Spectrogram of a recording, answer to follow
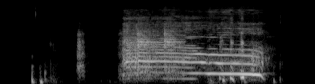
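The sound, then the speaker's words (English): A voice imitates the metallic scream of a man in a suit of armor dying in agony as his helmet is crushed: a few short clicks and grunts, then a loud, harsh, strained screech held for about a second and a half, sliding down in pitch before cutting off. “Yeah, like electricity bleeds out of his eyes, and you hear a metallic scream as you do it, as he dies in agony.”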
